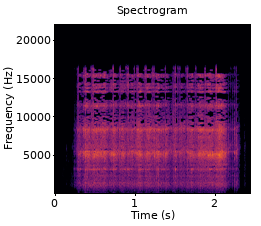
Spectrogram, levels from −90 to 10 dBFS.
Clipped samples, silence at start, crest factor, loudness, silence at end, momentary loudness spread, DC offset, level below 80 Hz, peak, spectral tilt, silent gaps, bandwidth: under 0.1%; 0.25 s; 22 dB; -26 LUFS; 0.15 s; 8 LU; under 0.1%; -78 dBFS; -8 dBFS; 5.5 dB/octave; none; 17 kHz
